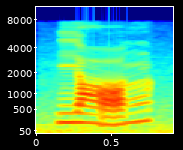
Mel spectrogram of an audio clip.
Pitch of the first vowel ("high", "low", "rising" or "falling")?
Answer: low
